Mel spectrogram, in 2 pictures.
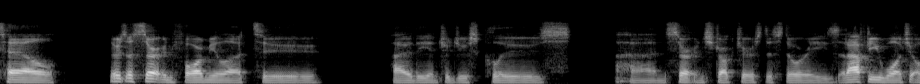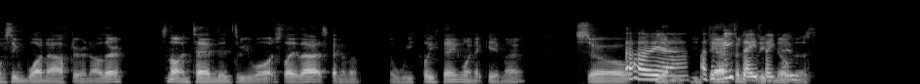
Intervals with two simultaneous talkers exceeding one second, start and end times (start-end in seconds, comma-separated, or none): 15.4-17.2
